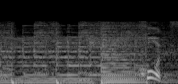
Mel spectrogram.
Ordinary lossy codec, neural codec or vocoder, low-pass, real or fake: none; none; none; real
